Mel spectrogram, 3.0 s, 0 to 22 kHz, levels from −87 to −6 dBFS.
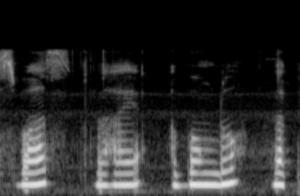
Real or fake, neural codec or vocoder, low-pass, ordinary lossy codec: real; none; none; none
